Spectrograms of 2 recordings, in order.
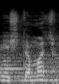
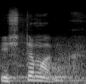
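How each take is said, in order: First: The word ends with a 'ch' sound. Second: The word ends with a 'k' sound. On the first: The speaker calls it wrong. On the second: The speaker calls it right.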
